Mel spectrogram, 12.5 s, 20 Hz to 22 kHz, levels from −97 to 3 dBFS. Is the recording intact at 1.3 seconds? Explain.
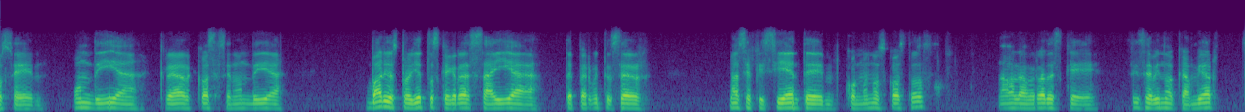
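Yes, the speech at 1.3 seconds is intact, with nothing there beyond the ordinary band limit of the call path, which leaves nothing above about 8 kHz.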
